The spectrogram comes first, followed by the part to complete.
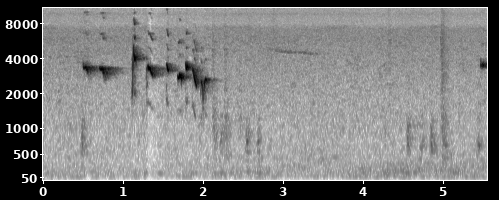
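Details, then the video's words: Sooty-headed bulbul lure song: a sweet whistled phrase of slurred liquid notes, a sharp upward note followed by a quick descending cascade, then a quiet pause with faint distant chirps and a last short note. "pancingan suara burung kutilang gacor"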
